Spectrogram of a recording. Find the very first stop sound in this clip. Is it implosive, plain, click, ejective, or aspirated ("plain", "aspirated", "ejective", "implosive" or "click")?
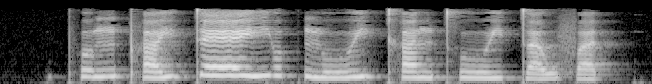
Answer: aspirated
